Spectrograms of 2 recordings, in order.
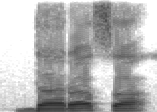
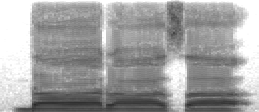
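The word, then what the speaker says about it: دَرَسَ: کو روا پڑھتے ہیں۔ دراسا، یہ جلدی سے پڑھا جائے گا، ٹھیک ہے۔ داراسا ایسے نہیں پڑھا جائے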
